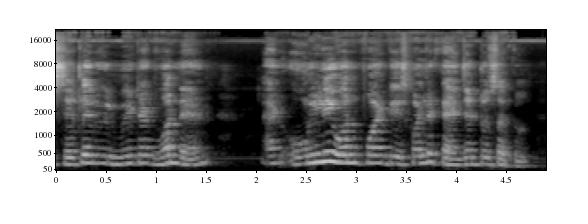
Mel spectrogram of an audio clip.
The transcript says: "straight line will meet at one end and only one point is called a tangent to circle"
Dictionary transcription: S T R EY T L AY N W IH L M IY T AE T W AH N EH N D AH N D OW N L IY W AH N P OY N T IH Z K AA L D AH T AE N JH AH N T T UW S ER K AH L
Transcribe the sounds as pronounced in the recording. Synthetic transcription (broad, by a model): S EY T L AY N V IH L M IY T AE T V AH N EH N D AH N D OW N L IY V AH N P OY N T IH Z K AA L D AH T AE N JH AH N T T UW S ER K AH L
